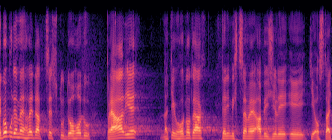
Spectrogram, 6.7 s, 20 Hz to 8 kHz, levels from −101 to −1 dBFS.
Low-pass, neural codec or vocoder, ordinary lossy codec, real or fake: 7.2 kHz; none; Opus, 64 kbps; real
